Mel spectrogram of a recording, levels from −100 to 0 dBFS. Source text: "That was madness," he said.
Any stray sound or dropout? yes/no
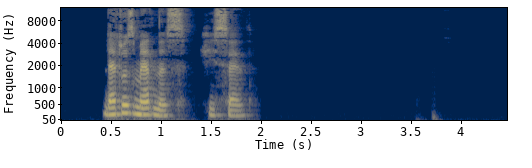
no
